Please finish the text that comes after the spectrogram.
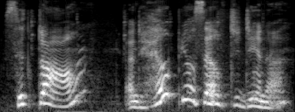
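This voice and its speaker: Slow, imperious upper-class English lady. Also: a little high, very animated, breathy edge, full character voice. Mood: stiffly formal. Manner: stiff, formal, imperious. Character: prim, haughty upper-class maiden lady in wartime. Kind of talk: radio play acting.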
